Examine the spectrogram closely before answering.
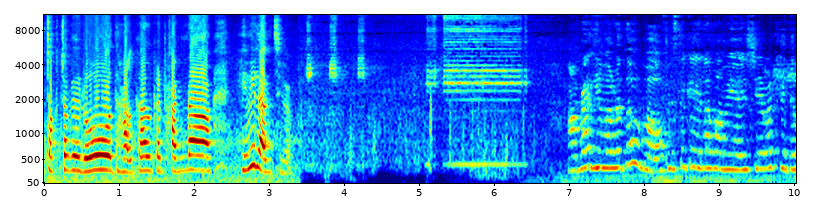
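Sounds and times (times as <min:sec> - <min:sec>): faint city traffic: 0:00.0 - 0:10.0
vehicle horn honk: 0:03.5 - 0:04.4, 0:05.0 - 0:06.5.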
